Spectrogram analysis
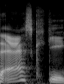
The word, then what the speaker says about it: ASCII: Yeah, the 1980 video game Rogue, which was just an ASCII game. ASCII? Yep. Is that how you pronounce that?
